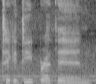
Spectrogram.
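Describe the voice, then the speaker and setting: A woman narrating a guided meditation in a calm, soothing, deliberate way with long pauses. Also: medium pitch, background noise. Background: music.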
